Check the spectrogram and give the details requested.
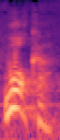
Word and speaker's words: Walker: more all that Mrs vka is keeping me busy Anna do this Anna do that she is a Slave drivers at Mrs Walker Walker what w is pronounced W your employer's name is Walker yeah vka do you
